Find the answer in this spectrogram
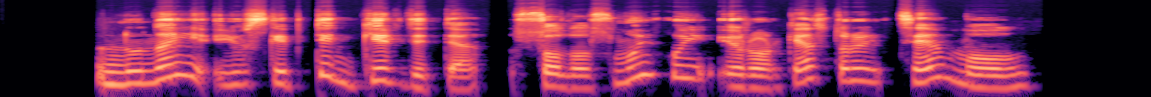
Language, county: Lithuanian, Alytus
